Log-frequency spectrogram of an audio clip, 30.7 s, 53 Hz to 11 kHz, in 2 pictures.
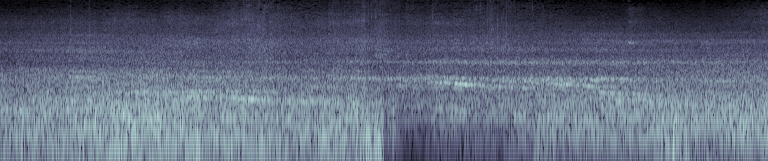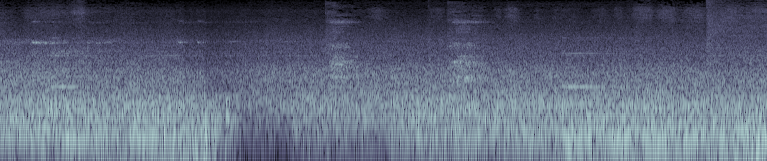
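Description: Electric commuter trains at a station platform. A Hanshin 1000-series train runs in and slows, with whining tones falling in pitch over the first several seconds. After two abrupt breaks in the sound, a red-and-white Kintetsu train moves along the near track with steady running noise and a few short wheel squeals.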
